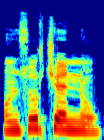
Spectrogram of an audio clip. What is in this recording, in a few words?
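"unsurchennu" nominative, Archi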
